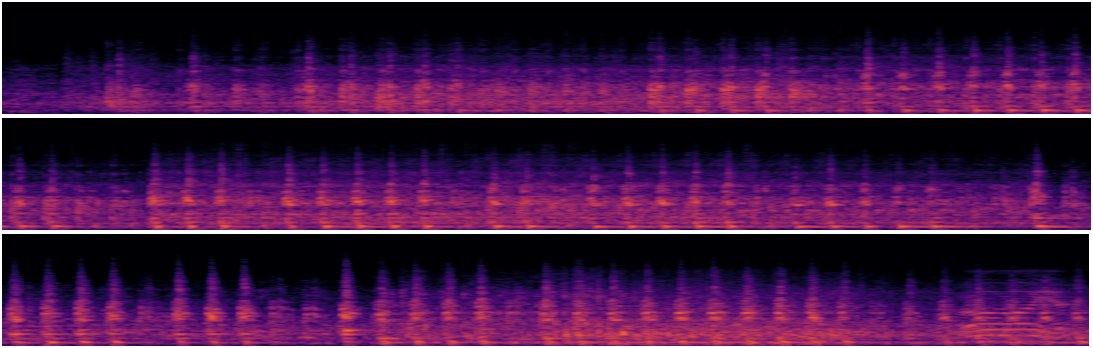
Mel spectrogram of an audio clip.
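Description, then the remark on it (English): A narrowboat's Bolinder semi-diesel engine runs steadily, its regular pulsing thumps repeating evenly throughout with no voices. “Canterbury Brothers of Bourneville, they were the first to have the motorboat, the Bollinger engine.”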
